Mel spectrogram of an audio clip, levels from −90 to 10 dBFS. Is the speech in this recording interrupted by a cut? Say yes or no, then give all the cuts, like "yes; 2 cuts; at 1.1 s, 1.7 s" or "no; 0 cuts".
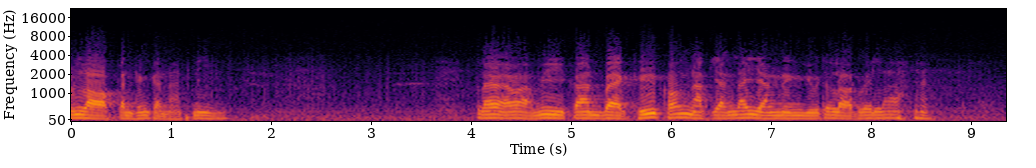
no; 0 cuts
